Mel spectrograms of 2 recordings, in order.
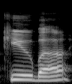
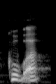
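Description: First: It is said with an English pronunciation. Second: It is said with a Spanish pronunciation. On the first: The speaker calls it wrong. "not Cuba" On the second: The speaker calls it right. "he would say Cuba"

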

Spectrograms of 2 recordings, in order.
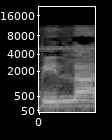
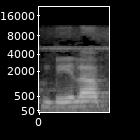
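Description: First: The word is said forcefully and heavily. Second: The word is said softly and lightly. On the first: The speaker calls it wrong. "ਬੇਲਾ ਨਹੀਂ ਕਹਿ ਦੇਣਾ" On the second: The speaker calls it right. "ਬੇਲਾ ਬੇਲਾ ਪੋਲਾ ਬੋਲਣਾ ਹੈ"

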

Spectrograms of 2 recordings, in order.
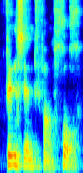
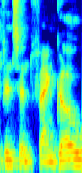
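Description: First: The name has a Dutch pronunciation. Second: The name has an English-style pronunciation. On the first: "the Dutch pronunciation is" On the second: "I know many people are used to saying"

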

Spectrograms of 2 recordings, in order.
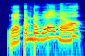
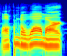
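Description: First: It is said in a high-pitched voice. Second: It is said in a lower-pitched voice.

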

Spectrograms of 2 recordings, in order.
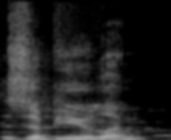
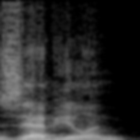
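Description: First: The name has a less familiar, different pronunciation. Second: The name has its familiar, everyday pronunciation. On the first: The speaker calls it right. "the actual pronunciation is Zebulun" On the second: The speaker calls it wrong. "All my life, I've called it Zebulun"

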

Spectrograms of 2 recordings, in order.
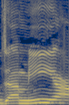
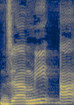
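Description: Both takes have the same delivery.

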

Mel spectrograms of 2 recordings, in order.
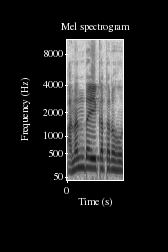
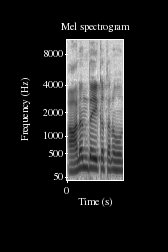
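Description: First: The first vowel is short. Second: The first vowel is long. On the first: The reading intended in this passage. The speaker calls it right. "ಆದರೆ ಇಲ್ಲಿ ಅನಂದೈಕತನುಹು ಅಂತ ಮಾಡ್ಕೊಳ್ಬೇಕು" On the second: The usual reading of the compound. The speaker calls it wrong. "ಅಂತ ನಾವು ಹೇಳಿಬಿಡ್ತೀವಿ"

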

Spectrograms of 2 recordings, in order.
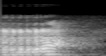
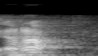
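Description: First: The r is rolled long with several trills. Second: The r is a short, single light tap. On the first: The speaker calls it wrong. "Il n'y a pas trois roulements, c'est pas ra" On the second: The speaker calls it right. "c'est ra"

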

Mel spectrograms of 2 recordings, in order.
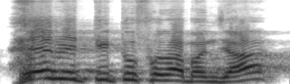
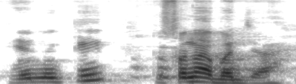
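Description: First: It is said with fresh, lively energy. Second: It is said slowly and very quietly, mumbled.

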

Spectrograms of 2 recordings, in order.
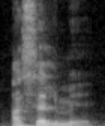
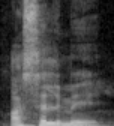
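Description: No difference in how they are said.

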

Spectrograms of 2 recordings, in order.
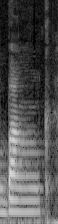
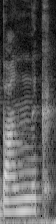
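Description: First: The n is made at the back of the mouth. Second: The n is made with the tongue on the teeth. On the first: The speaker calls it right. "tylko bank" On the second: The speaker calls it wrong. "nie bank"

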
